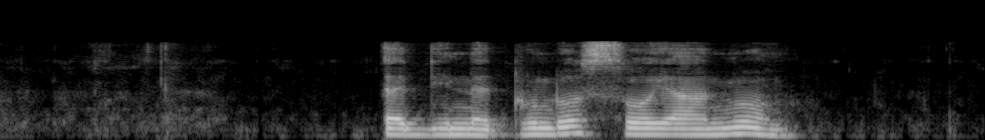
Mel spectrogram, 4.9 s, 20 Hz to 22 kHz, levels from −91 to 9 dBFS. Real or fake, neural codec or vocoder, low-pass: fake; codec, 16 kHz, 4.8 kbps, FACodec; 7.2 kHz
